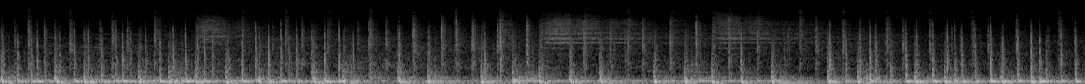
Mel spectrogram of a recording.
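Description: Live rock drum kit solo from a 1980s concert recording: a fast, dense run of tom, snare and bass drum strikes, with cymbal crashes washing over it twice, about two seconds in and again around the middle, over a held low note.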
